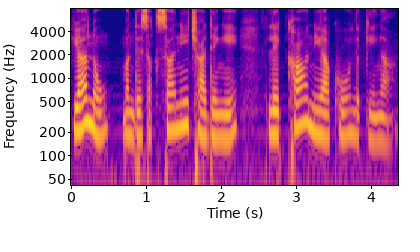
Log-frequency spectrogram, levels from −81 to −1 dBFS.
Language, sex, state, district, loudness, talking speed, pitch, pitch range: Garo, female, Meghalaya, West Garo Hills, -17 LUFS, 95 wpm, 185 Hz, 180-215 Hz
